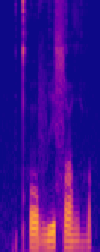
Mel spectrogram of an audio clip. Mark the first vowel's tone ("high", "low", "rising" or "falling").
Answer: low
